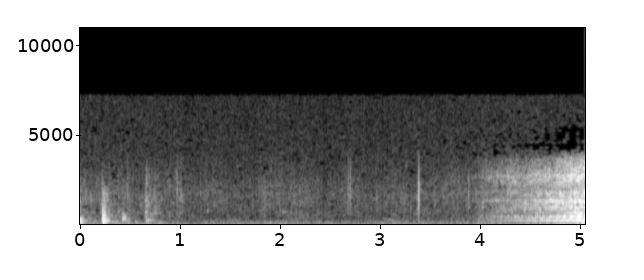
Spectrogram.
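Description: airplane engine in flight

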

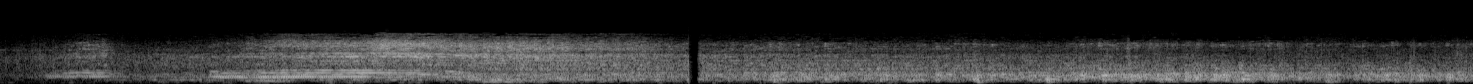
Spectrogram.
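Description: train rolling with whistle

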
